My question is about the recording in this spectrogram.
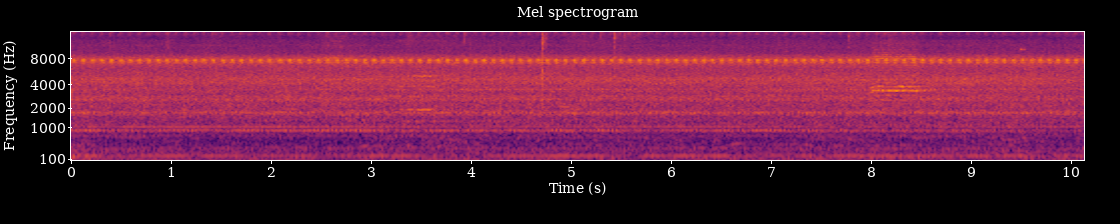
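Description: Steady hum and background noise picked up through the microphones of a hall sound system during a pause in recitation, with no voice.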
